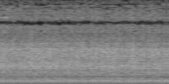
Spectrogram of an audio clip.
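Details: Generator: even, constant drone at fixed speed, no clanks or rattles; runs okay, though an earlier unexplained metal click and two plastic pieces found under it remain a mystery.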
